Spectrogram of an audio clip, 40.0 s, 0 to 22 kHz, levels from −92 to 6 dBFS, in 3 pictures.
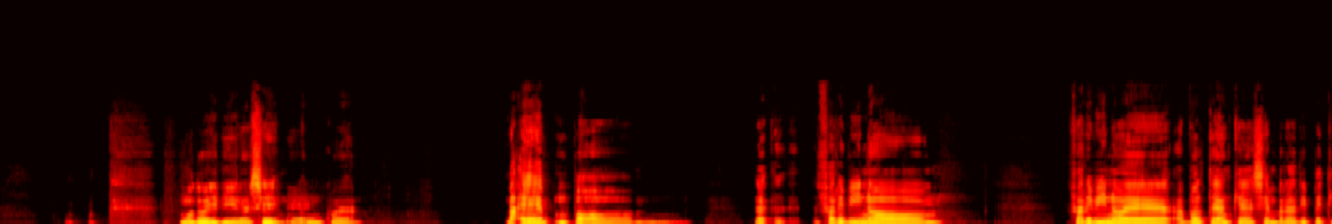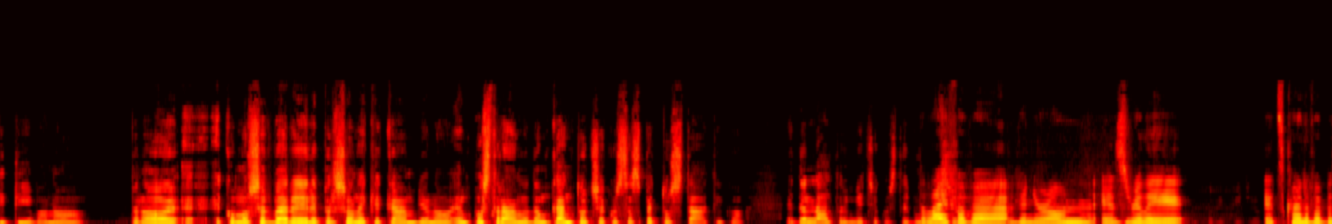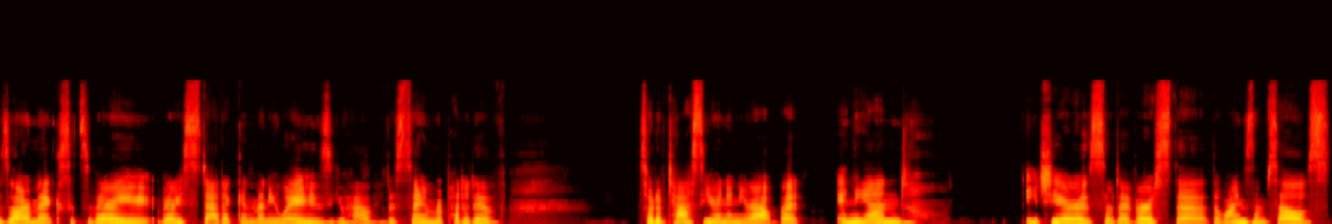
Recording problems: none

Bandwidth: 14 kHz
